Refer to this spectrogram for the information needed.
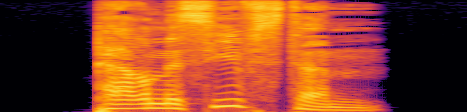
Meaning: strong dative masculine/neuter singular superlative degree of permissiv
- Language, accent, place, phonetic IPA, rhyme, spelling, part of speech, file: German, Germany, Berlin, [ˌpɛʁmɪˈsiːfstəm], -iːfstəm, permissivstem, adjective, De-permissivstem.ogg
